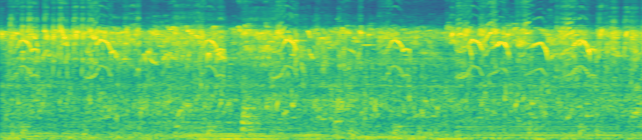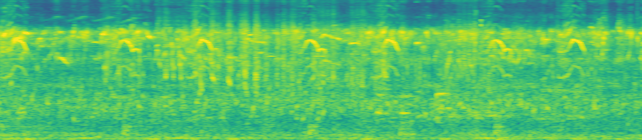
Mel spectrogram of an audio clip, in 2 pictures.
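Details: Ruby-cheeked sunbird, called sogon, in a long chattering lure sequence to make birds sing. Many thin, arched, high squeaks and twitters pour out continuously, overlapping, against steady hiss.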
